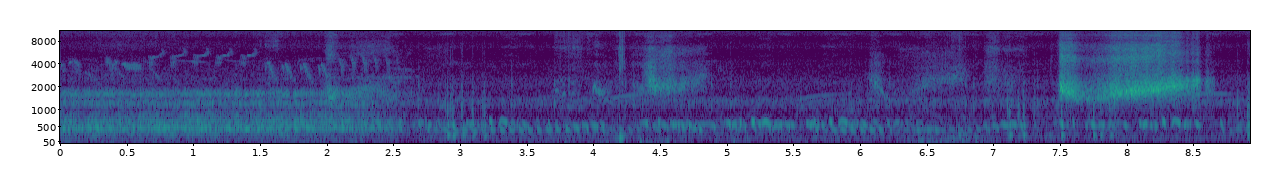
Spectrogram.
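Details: Black grouse (Lyrurus tetrix) males displaying at a lek in 2022 give a low, continuous dove-like bubbling and rookooing, broken near the end by harsh hissing sneezes; another bird sings briefly at the start.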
